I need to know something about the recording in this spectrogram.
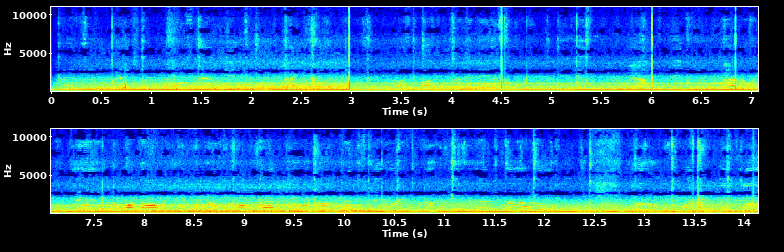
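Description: Tyres hum on a highway, heard from inside a moving car.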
